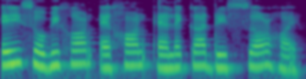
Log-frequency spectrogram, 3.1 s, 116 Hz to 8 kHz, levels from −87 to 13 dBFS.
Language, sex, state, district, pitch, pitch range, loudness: Assamese, female, Assam, Kamrup Metropolitan, 240 Hz, 215-250 Hz, -17 LUFS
